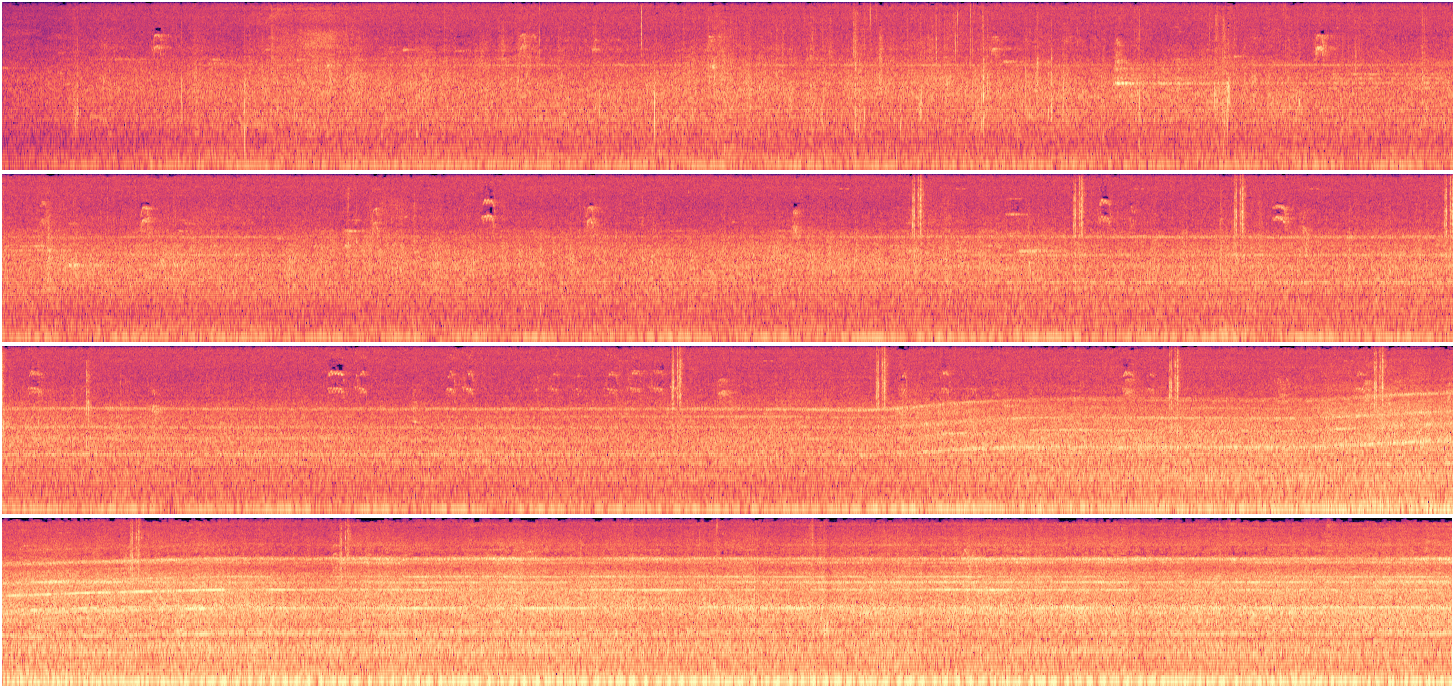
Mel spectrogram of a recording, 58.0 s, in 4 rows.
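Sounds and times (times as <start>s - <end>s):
locomotive engine rumble: 0.0s - 58.0s
rising whine: 35.7s - 58.0s.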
